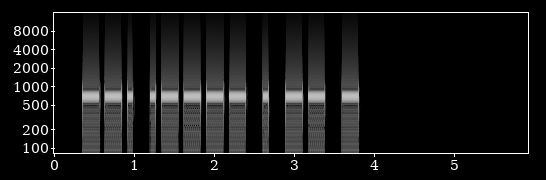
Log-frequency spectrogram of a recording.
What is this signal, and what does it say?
Morse code, heard as a keyed tone, about 17 wpm, 700 Hz. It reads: G1EMT
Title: DXCC-100 Call Signs - 5 Characters - Repeated 2x - 17wpm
